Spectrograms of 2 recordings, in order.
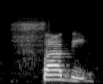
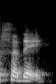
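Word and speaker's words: tsade: is a sadie or sade uh it could be t z a d e or t s a d e it is not taba almost like the tea is silent a little bit you know like instead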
